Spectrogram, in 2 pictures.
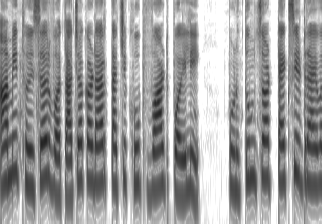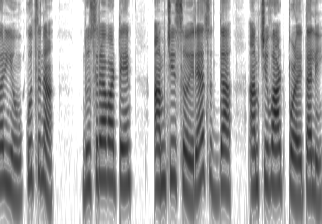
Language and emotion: Goan Konkani, neutral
